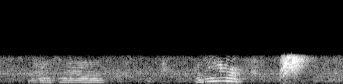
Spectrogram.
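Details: A pet monk parakeet, flying while being trained to return on command, gives nasal, harsh squawks, one flat and drawn out, another arching up and down.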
